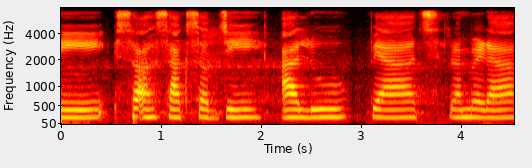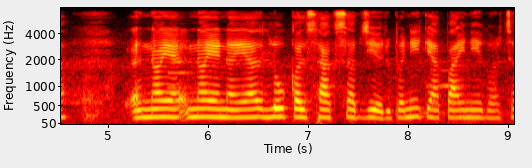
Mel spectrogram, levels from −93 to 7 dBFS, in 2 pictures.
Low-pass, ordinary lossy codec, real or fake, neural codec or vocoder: 7.2 kHz; none; real; none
